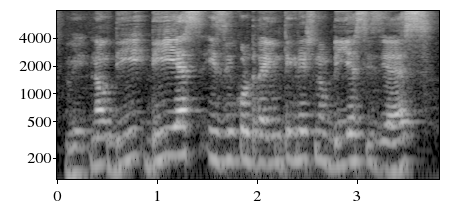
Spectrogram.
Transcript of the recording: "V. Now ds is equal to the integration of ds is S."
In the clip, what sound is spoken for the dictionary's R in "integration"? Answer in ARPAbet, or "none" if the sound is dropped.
R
